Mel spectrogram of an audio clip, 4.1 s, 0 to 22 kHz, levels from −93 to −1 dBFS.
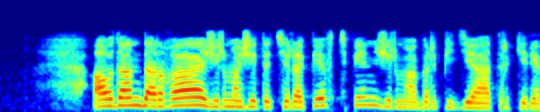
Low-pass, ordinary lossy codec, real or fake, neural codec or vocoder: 7.2 kHz; none; real; none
